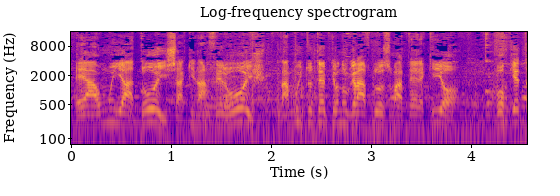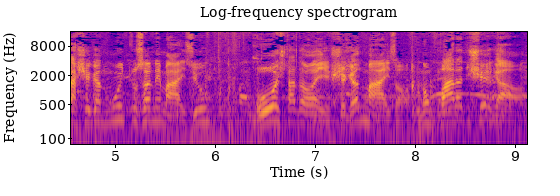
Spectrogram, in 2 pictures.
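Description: A man's voice: high voice, animated, quick pace. A man who hosts a video. He walks through an outdoor livestock market, chatting with traders and greeting everyone in an upbeat, repetitive way. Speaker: market reporter and video host. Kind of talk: on-the-spot interviews while walking. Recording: noisy outdoor market crowd. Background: crowd chatter.

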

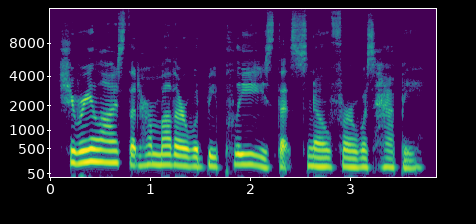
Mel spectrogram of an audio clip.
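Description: A woman narrating scripted fiction as an audiobook reader, in a measured, expressive storytelling manner. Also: fairly low pitch, no echo, studio quality.

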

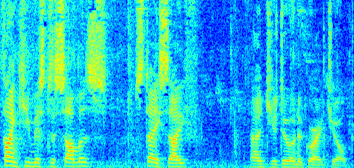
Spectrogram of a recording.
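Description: Man acting police officer, polite, official, fairly high pitch, audio drama, light background noise. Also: moderate pace, natural voice. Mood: polite, firm.

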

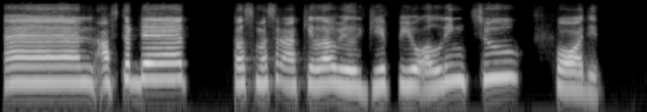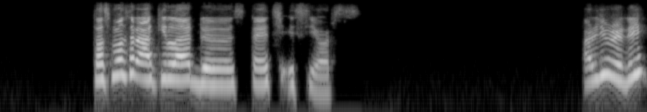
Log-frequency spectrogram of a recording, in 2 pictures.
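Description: Young indonesian woman mc at a club meeting, high pitched voice, pretty dry sound. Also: measured pace, pauses often, a bit bright, dry recording. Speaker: meeting host.

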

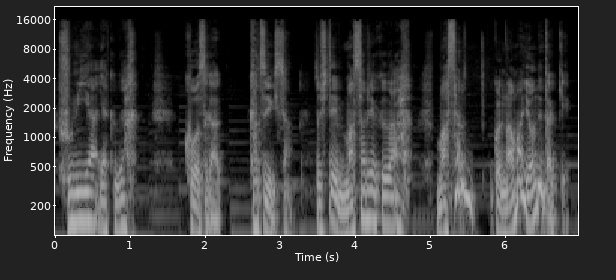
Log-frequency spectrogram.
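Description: A man's voice: medium pitch, big pitch swings, measured pace, darkish tone, soft background music. A man hosting a radio show, chatting casually as he goes through the credits.

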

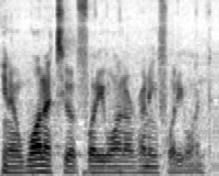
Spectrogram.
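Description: Gravelly low-voiced man, flat delivery. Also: fast talker. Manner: rambling, restarts often, thinks aloud. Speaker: guest, champion water skier. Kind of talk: casual interview conversation. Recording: remote call recording with faint noise.

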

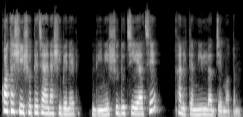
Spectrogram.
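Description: A woman's voice: lowish voice, expressive, normal speed, warm tone. A woman narrating a short story as an audiobook reader, expressively and from a script.

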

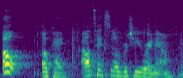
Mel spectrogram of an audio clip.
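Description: An actress playing a friendly, pushy young college student, chatty and slangy in a naturalistic web drama. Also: female voice, medium pitch, rapid-fire, a bit bright. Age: young adult. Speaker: actor in a web series. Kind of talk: naturalistic short-film acting. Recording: location sound with clear ambient noise.

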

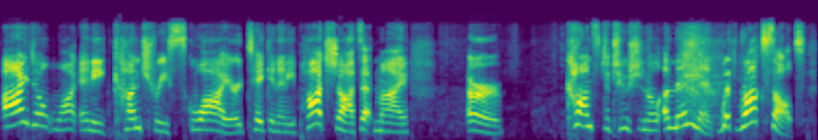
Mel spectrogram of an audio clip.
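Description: Brash young woman, high-pitched, unhurried pace, slangy, high-spirited, old-time radio drama. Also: very animated, bright, forceful tone, exaggerated voice. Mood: brash, teasing. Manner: breezy, slangy, theatrical.

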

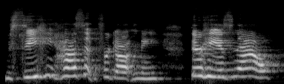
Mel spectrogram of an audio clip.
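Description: A woman's voice: extremely high pitch, moderate pace, bright, forceful tone, voice pushed up. A woman voicing a devoted, firm young woman in love in a storybook reading, speaking earnestly and emphatically. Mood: overjoyed.

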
